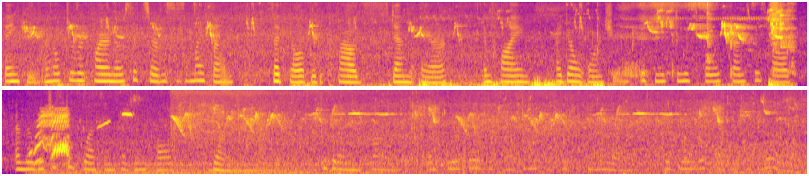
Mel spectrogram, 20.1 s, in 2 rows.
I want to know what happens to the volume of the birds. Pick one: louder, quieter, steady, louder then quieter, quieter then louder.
louder then quieter.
